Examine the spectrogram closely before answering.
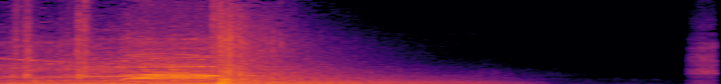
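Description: Crackling bursts of fireworks and rockets at the Senhora do Pilar celebration, with a sharp, loud gunshot from gunmen that rings out and slowly fades into silence, followed by a brief hiss at the very end.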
